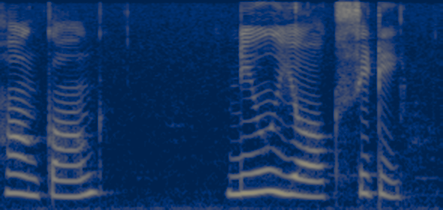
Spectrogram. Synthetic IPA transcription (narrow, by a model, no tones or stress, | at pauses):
hɔ̃ŋɡkɔ̃ŋɡ | njujɔɾksiʈi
